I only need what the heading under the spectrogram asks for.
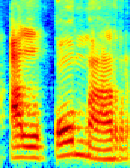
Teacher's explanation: orang Arab kalau menyebut kata alqamar maka lamnya pasti dibaca jelas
